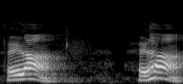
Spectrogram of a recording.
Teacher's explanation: इनका उच्चारण जीभ को तालु की ओर ऊपर मोड़कर फिर बोला जाता है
